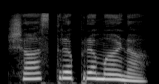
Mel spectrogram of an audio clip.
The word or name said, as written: ಶಾಸ್ತ್ರಪ್ರಮಾಣ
